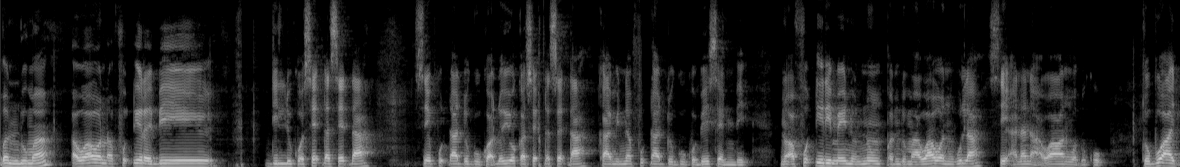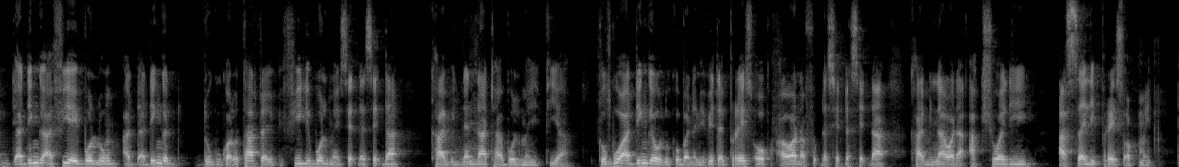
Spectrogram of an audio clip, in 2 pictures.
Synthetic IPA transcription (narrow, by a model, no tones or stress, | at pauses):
ɓandumaʔa̰wawanafuɗːiɾabɛ | dilːikɔsɛɗːasɛɗːa | sɛjfuɗːadoɡukɔaɗɔjɔkːasɛɗːasɛɗːakaminːanfuɗːadoɡːukɔbɛsɛnːdɛ | nɔafuɗːiɾimajnɔnːɔnɓandumaːwawanwulasɛjʔa̰nanaa̰wawanwaɗukɔ | tɔbɔadiŋɡaafijajbɔlɗɔnaadiŋɡa | doɡukaɗɔtaɾtafilibɔlmajsɛɗːasɛɗːa | kʰaminːanːatabɔlmajpḭja̰ | tɔbɔadiŋɡawaɗukɔbanaɓɛviatapɾɛsɔpa̰wawanafuɗːasɛɗːasɛɗːa | kʰa̰minːawa̰ɗa̰ʔakt͡ʃuali | ʔasalipɾɛsɔ̰pma̰j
